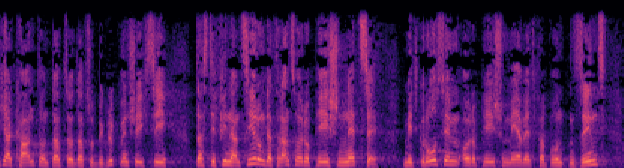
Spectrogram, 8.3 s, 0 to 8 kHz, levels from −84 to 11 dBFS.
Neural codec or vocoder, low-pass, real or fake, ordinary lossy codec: none; 7.2 kHz; real; none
